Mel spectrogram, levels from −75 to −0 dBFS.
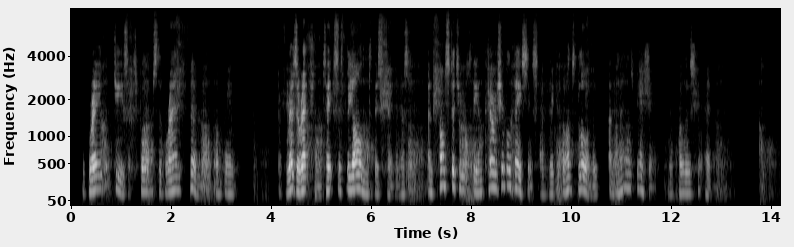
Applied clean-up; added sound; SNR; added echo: neural mask model DeepFilterNet 3.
